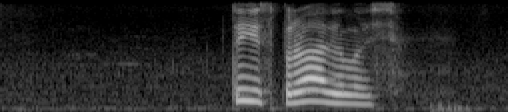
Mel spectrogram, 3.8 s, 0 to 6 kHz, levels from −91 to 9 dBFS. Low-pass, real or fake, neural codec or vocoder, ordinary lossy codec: 5.4 kHz; real; none; none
